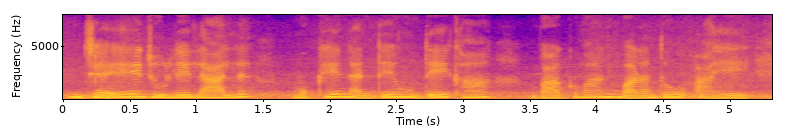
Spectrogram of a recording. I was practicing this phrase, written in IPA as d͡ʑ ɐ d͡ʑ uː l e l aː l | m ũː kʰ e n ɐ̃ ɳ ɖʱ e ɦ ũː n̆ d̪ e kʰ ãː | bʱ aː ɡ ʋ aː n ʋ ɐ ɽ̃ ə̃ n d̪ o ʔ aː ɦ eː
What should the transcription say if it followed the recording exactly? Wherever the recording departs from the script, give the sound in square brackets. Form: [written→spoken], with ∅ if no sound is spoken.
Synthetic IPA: d͡ʑ ɐ d͡ʑ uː l e l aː l | m ũː kʰ e n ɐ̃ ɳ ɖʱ e ɦ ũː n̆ d̪ e kʰ ãː | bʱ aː ɡ ʋ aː n ʋ ɐ ɽ̃ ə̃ n d̪ o ʔ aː ɦ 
